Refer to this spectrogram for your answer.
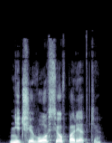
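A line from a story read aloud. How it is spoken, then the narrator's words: Calm. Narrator (Russian): спокойно отозвался Ален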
